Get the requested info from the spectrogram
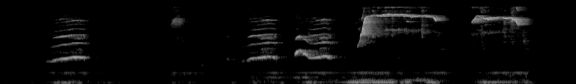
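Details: Baby monkey Don calls out with a few brief rising cries, then breaks into long, piercing, very high-pitched screams, with low rumbling noise beneath.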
